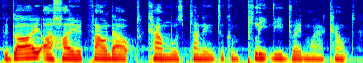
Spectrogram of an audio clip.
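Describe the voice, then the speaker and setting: This man's voice sits on the high side, level and a little slow, close to how he'd normally talk. He's playing a scheming middle-aged father who confides his wife's crimes in a grave, conversational way, as dramatic dialogue in an audio story.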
